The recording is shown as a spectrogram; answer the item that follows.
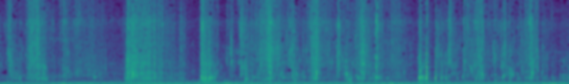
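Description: Water sloshing and splashing in irregular strokes as a plastic toy dump truck is swished through a tub of water, rinsing wet sand and gravel out of its bed.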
